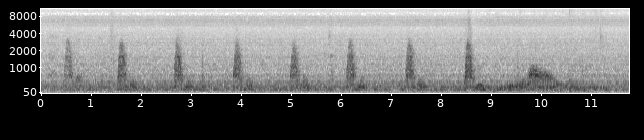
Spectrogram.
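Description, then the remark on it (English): A whooshing arterial pulse at the ankle, with a blood pressure cuff inflated until the artery is blocked, beats in a steady rhythm, about once a second for roughly nine beats, over a constant low hum and hiss, ending in a longer wavering swell. “Now, when you listen this time, you'll hear that same whooshing kind of sound, but then you'll hear it go away, and then it'll come back.”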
